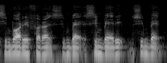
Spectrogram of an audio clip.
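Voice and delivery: stumbling word. Real, not acted. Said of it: "κάποιες λέξεις δεν με χωνεύουνε".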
